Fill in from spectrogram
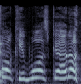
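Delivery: very high, slow mock bewilderment; hammed-up disbelief, way up high; mock bafflement. Dad reacting to his daughter's accent, mock baffled. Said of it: "I'm like".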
